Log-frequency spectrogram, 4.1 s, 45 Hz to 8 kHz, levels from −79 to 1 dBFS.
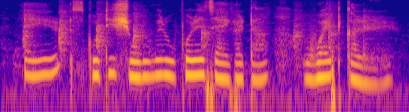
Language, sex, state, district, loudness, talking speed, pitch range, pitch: Bengali, female, Tripura, West Tripura, -16 LUFS, 100 wpm, 210-250 Hz, 235 Hz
